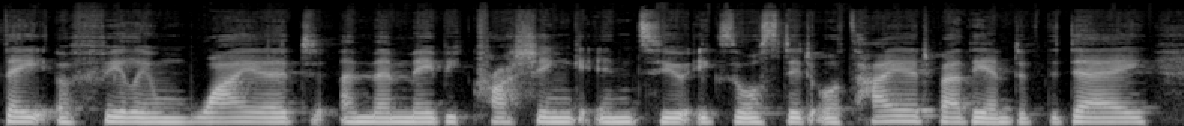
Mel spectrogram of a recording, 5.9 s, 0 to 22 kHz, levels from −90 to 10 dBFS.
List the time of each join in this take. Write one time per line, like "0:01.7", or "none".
none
